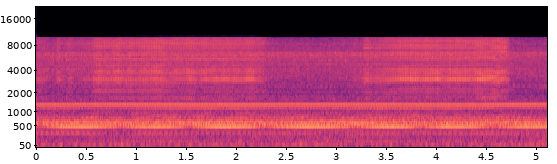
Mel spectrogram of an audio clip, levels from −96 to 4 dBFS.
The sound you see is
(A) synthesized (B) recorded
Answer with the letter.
B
